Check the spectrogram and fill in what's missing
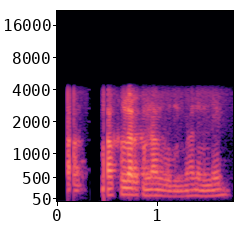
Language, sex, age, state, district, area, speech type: Bodo, male, 18-30, Assam, Chirang, rural, conversation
